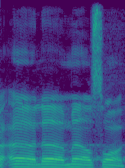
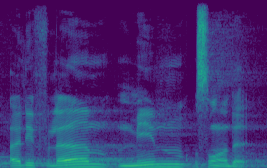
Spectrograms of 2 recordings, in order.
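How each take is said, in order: First: The letters are run together as short syllables. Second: Each letter is said by its full name. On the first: The speaker calls it wrong. "jadi tidak dibaca alamasa, tidak" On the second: The speaker calls it right. "dengan membaca hurufnya"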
